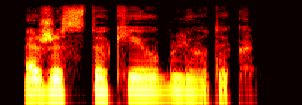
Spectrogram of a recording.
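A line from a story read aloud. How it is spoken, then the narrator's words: Grumbling under breath. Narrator (Russian): проворчал себе под нос советник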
